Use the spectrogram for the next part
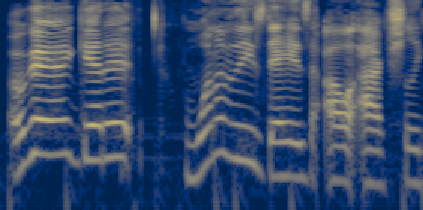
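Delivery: retold moment of being convinced, pitched high and emphatic; won-over reaction. Traveler retelling her first awe at Grand Canyon, won over.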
